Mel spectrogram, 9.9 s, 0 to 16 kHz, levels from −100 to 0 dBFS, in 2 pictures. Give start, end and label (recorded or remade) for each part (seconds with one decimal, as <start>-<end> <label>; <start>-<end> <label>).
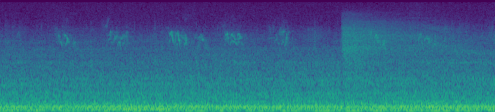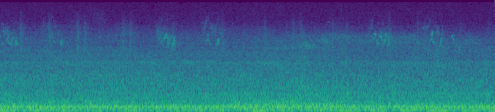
0.0-5.9 recorded; 5.9-8.0 remade; 8.0-9.9 recorded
